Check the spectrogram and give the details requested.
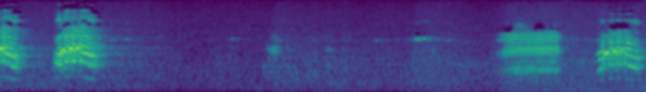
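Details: Free-living yellow-headed parrot giving a pair of short harsh squawks, a quiet gap with faint distant chirps, then two more raspy squawks, the third flatter and buzzier than the rest.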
